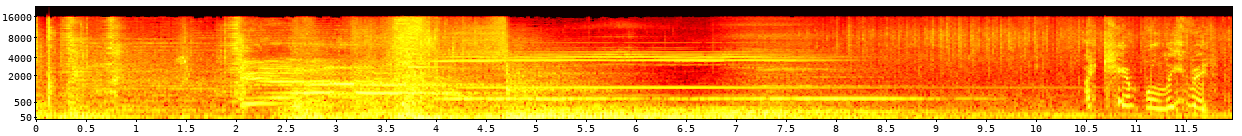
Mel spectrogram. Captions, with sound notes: [shrieking] I can't believe it.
